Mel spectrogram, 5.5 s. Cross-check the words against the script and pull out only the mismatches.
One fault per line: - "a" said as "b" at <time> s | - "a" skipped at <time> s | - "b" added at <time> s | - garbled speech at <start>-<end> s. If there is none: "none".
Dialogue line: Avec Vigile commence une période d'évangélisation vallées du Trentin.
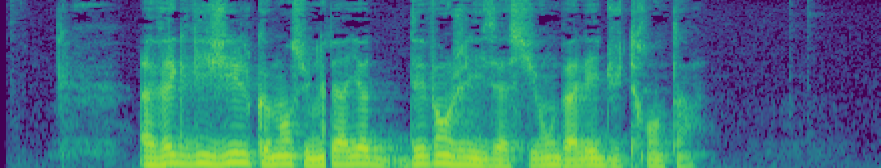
none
